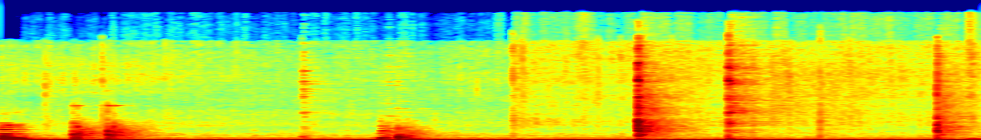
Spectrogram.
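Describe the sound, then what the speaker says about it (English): Onions and garlic sizzle softly in a pan with a steady low fry, punctuated by several sharp scrapes and taps of a utensil stirring against the pan, fairly quiet and close. "Now the onions are starting to cook up, starting to get a nice translucent color"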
